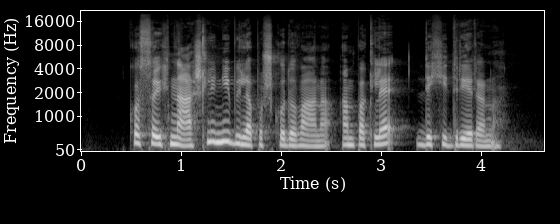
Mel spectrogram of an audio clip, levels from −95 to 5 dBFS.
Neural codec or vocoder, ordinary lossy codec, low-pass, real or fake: vocoder, 44.1 kHz, 128 mel bands every 512 samples, BigVGAN v2; none; 19.8 kHz; fake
